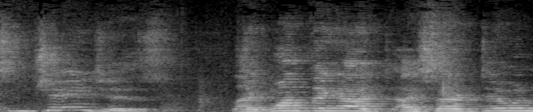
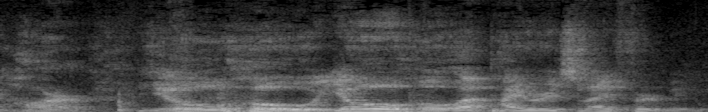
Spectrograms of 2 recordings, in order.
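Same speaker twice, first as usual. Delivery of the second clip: low, slow pirate chant; mock a stock storybook pirate; 7 semitones lower, slower than usual. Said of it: "offended by that, like".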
